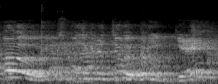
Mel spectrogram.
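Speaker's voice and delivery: high, loud jeering voice; mocking taunt. Comic taunting a buddy, loud high jeer. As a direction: taunt him like a shouting bro.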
